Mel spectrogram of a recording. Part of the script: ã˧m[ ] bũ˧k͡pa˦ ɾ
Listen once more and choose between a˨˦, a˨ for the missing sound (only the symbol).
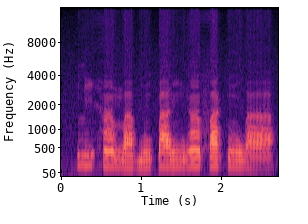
a˨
